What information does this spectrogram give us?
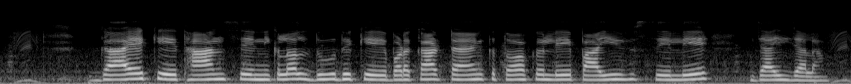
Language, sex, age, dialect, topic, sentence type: Bhojpuri, female, <18, Southern / Standard, agriculture, statement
